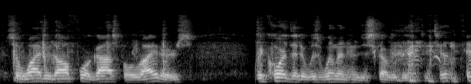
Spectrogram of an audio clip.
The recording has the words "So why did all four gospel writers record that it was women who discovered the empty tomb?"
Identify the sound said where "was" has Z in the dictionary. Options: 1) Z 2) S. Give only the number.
1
